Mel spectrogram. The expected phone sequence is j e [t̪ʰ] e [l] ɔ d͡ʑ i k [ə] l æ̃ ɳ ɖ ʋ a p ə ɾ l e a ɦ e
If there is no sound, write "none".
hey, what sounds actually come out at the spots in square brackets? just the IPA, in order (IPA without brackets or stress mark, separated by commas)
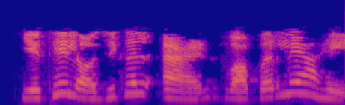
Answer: t̪ʰ, l, ə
